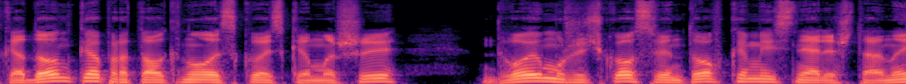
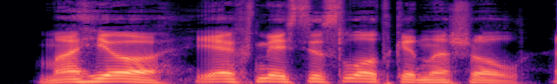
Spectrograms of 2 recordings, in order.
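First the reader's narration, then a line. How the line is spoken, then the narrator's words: Laughing. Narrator (Russian): рассмеялся Олег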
